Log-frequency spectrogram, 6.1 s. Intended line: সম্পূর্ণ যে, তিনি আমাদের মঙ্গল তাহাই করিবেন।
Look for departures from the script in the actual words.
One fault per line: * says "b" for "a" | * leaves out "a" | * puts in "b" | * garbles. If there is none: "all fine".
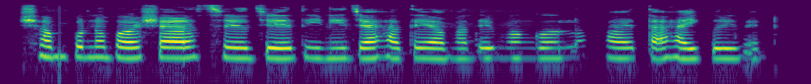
* puts in "ভরসা আছে"
* puts in "যাহাতে"
* puts in "হয়"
